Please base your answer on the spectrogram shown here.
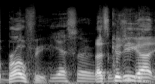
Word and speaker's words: Brophy: Brophy is it pronounced Brophy yes no it's like trophy but Brophy yes that's good you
